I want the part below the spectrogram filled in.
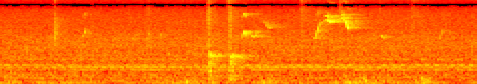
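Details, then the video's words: Baby chicks peeping: a handful of short, high, downward-slurred peeps spaced irregularly through the clip, heard over a steady low rumbling hum like traffic or machinery. "Baby Chicks"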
